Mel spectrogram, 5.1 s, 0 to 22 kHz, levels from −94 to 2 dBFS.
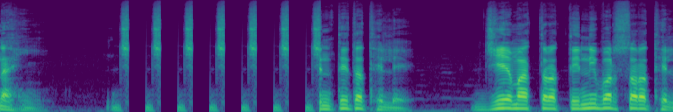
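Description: Stutter with silent gaps from 0.96 to 2.4 s: a 103 ms fragment of speech repeats six times, each followed by 136 ms of digital silence, likely a stalled stream.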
